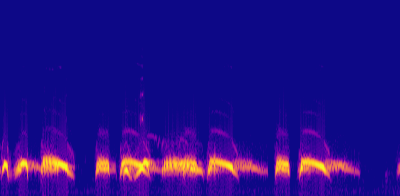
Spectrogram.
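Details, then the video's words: Spotted dove calling in dense, almost continuous low coos, with mellow notes bending up and down and only brief breaks. The overlapping phrases suggest more than one dove calling close by. "spotted dove sound"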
